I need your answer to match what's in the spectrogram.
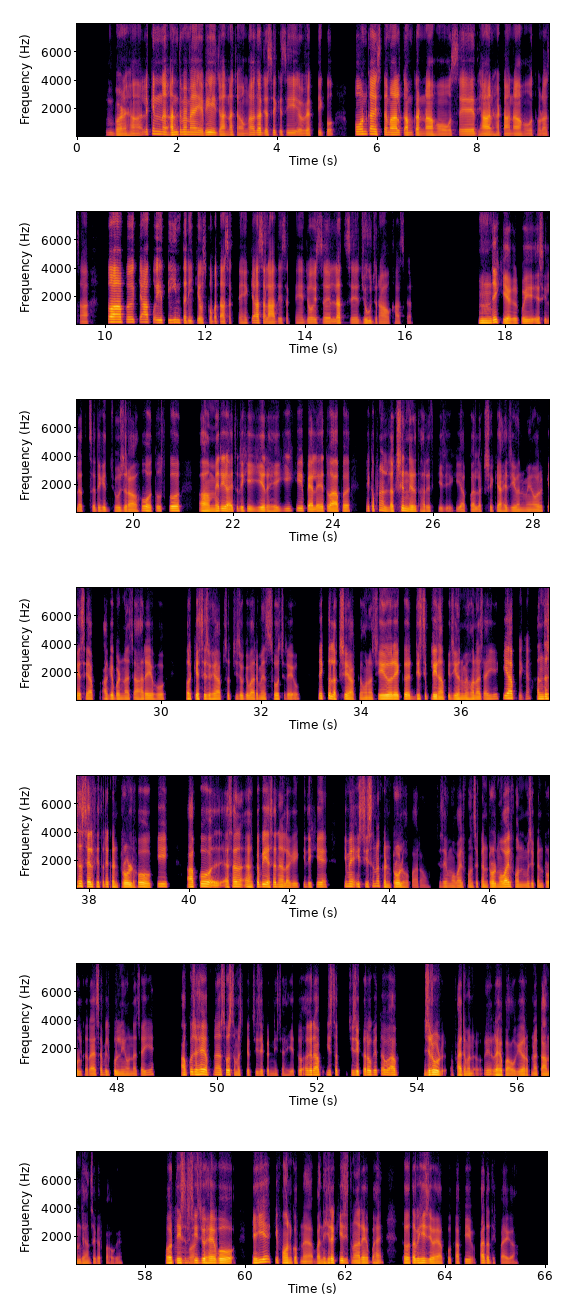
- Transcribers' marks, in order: in English: "डिसिप्लिन"; in English: "सेल्फ़"; in English: "कंट्रोल्ड"; in English: "कंट्रोल"; in English: "कंट्रोल"; in English: "कंट्रोल"; laughing while speaking: "पाए"
- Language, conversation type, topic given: Hindi, podcast, फोन और नोटिफिकेशन से ध्यान भटकने से आप कैसे बचते हैं?
- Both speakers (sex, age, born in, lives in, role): male, 25-29, India, India, guest; male, 30-34, India, India, host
